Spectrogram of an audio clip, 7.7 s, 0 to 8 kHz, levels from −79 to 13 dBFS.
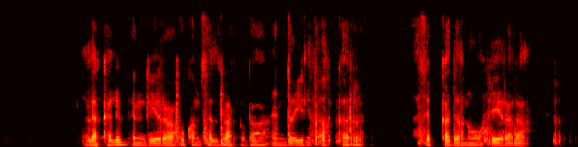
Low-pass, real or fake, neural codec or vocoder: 7.2 kHz; fake; codec, 16 kHz, 4 kbps, X-Codec, HuBERT features, trained on general audio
